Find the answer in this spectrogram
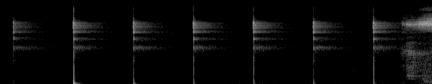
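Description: Metronome count-in from a piano-learning app: seven short, sharp clicks, evenly spaced a little over half a second apart, the first softer than the rest. They count in the tempo before the song begins.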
